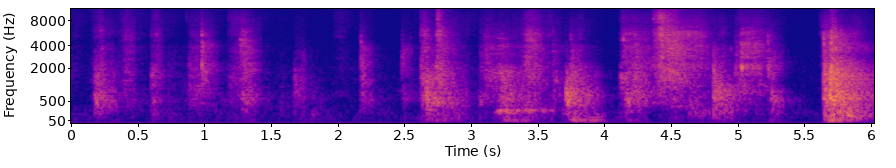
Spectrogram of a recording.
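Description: Two dancers' shoes stepping, tapping and scuffing on a wooden studio floor in an uneven rhythm of short knocks, with a heavier thump shortly before the end.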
